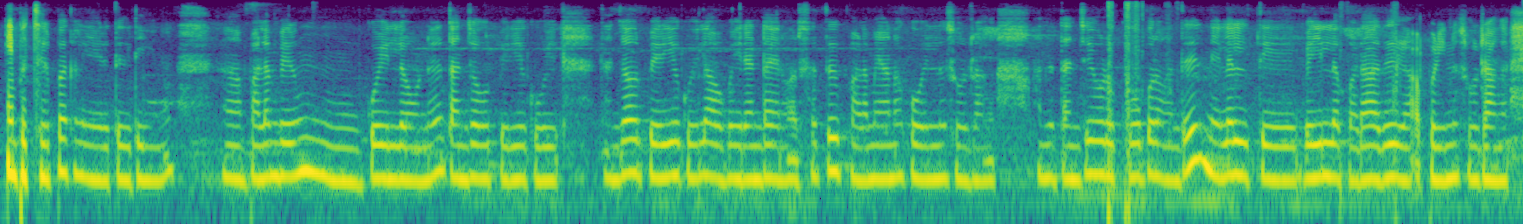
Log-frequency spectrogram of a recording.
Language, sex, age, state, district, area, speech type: Tamil, female, 30-45, Tamil Nadu, Thanjavur, urban, spontaneous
